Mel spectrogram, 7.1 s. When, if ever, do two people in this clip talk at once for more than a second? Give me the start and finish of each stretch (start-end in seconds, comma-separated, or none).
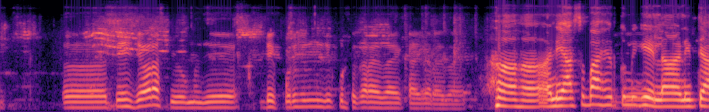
none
